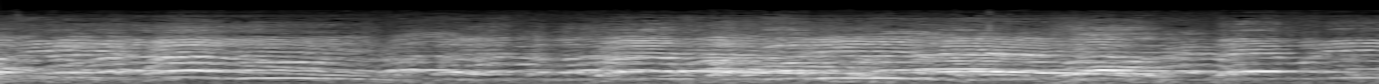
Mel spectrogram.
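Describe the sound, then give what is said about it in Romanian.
A crowd of demonstrators shouts together, many raised voices overlapping in a loud, steady roar with rising and falling chant-like swells throughout, no single voice standing out. “Fac iluminați și manifestații pentru că am reușit la lege!”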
